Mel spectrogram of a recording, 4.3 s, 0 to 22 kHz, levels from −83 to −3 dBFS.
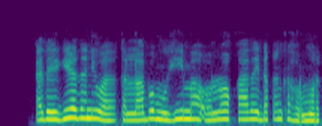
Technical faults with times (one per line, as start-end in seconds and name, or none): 1.43-1.54 short stall from a late packet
